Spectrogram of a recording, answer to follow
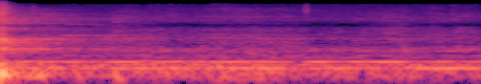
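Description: A pause in speech: faint room tone with two steady low sustained tones, after the falling tail of a man's exclamation at the very start.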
